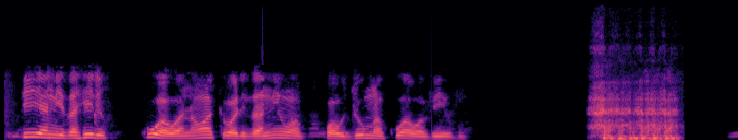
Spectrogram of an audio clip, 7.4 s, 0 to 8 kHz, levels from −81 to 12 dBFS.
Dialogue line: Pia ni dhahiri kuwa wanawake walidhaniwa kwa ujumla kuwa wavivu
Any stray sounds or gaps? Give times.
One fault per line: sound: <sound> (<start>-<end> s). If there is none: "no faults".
sound: laugh (5.9-6.8 s)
